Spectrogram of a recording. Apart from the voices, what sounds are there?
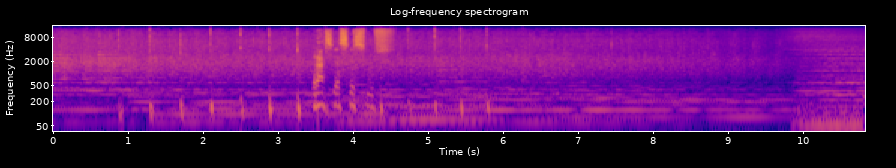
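audience applause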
